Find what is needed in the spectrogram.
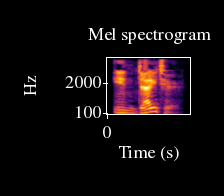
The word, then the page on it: indictor: British English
